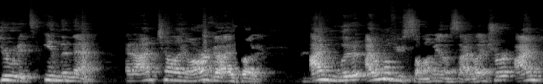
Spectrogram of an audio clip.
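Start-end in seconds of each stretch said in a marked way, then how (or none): 0.0-1.0 acted-out, yelling-style, half-yelled urging tone. Recounting yelling at Henry after his goal, retelling own yelling. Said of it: "And I'm yelling at him like".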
